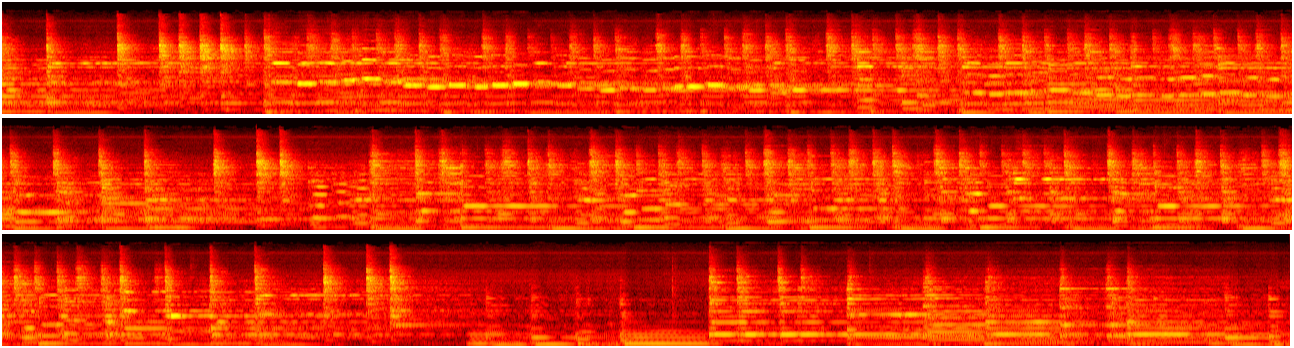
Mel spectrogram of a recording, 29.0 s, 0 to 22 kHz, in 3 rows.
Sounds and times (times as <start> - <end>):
Background music: 0.0 - 29.0.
